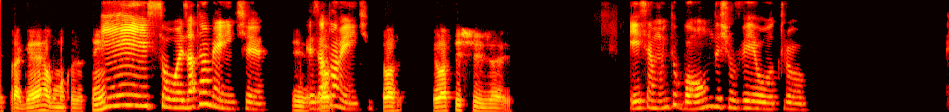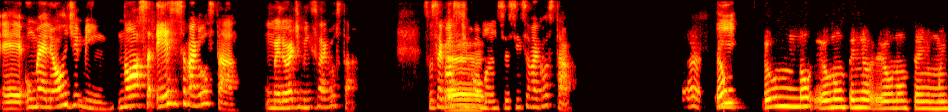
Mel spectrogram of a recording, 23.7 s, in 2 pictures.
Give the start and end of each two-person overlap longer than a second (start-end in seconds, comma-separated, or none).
none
